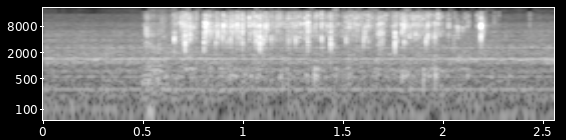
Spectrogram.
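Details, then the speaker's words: Garden tap after fixing its drip, water on with the pump kicking in: after a brief pause, steady hiss and splash of flow with no drip or chatter while air purges from the system. "It's just purging all the air from the system now."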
